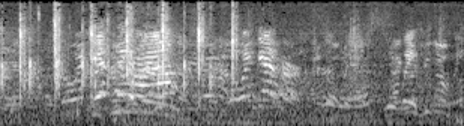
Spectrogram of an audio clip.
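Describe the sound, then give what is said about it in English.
A crowd at a softball game in pleasant weather cheers and shouts, many voices overlapping in a busy roar, with scattered sharp claps and whoops rising above the noise. “Crowd's really into it.”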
